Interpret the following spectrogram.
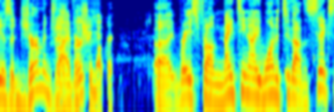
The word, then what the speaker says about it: Schumacher: I'm hoping I'm pronouncing that right. He is a German driver. Yeah, Schumacher.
